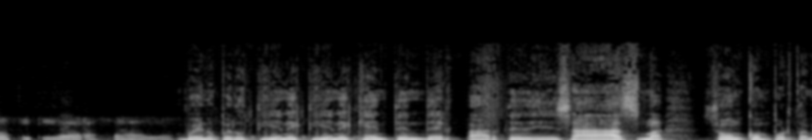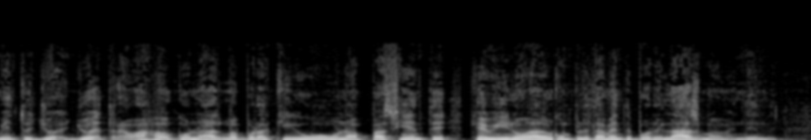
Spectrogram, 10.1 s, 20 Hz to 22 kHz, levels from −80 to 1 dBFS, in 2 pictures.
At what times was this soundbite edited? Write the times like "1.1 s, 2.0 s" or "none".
1.9 s, 2.8 s, 7.9 s, 8.5 s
